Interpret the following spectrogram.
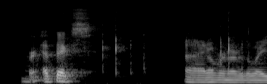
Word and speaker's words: epoch: dates as millisecond uh Epoch or epics I don't remember the way you pronounce it I think it's technically epic but I say Epoch all the time anyway so it doesn't matter all right so of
